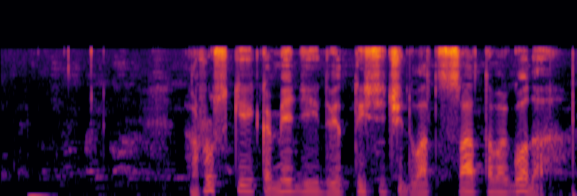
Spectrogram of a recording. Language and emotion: Russian, positive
